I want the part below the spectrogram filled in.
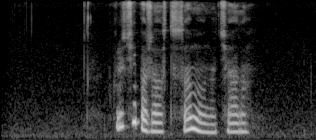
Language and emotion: Russian, sad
